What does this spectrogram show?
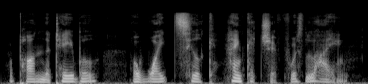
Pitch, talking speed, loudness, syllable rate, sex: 125 Hz, 145 wpm, -22 LUFS, 5.0 syllables/s, female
